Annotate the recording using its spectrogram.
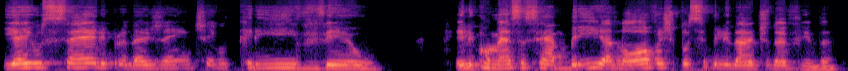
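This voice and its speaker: Speaking at a moderate pace in a lowish voice, this mindset coach with a Brazilian Portuguese accent delivers an earnest motivational talk for women entrepreneurs. Her emphatic delivery uses brief, repeated phrases, and the audio is dry.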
